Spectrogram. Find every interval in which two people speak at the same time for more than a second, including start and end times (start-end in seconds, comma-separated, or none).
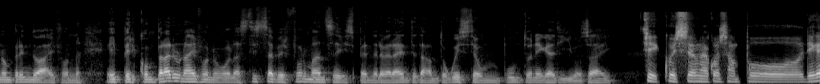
none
